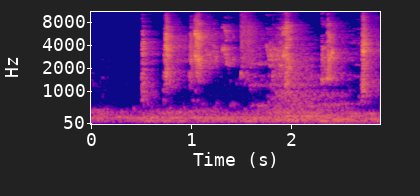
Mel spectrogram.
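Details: A pet Cockatiel gives harsh, scratchy chirps, several in quick succession about every half second, over a low rumbling background noise.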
